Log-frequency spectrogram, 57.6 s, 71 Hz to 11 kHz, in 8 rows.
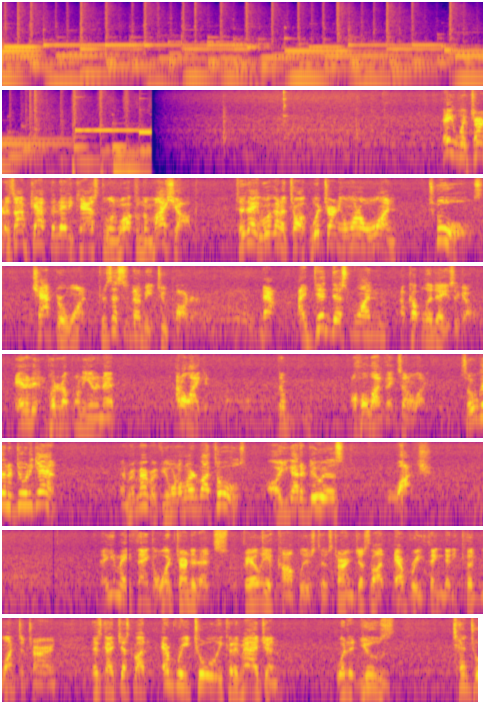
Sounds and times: Speech: 0:13.8 - 0:24.6, 0:25.5 - 0:30.6, 0:31.4 - 0:32.0, 0:33.0 - 0:36.9, 0:37.8 - 0:41.2, 0:41.9 - 0:42.6, 0:44.8 - 0:54.7, 0:55.5 - 0:56.4, 0:57.2 - 0:57.6.

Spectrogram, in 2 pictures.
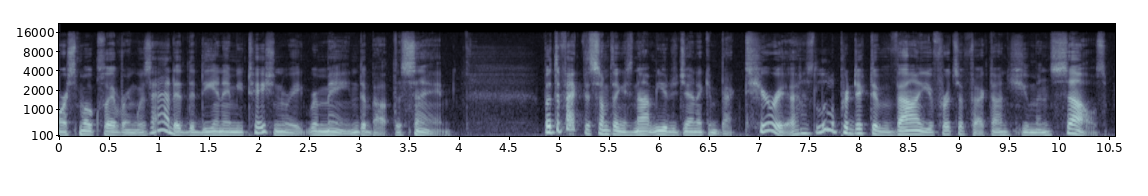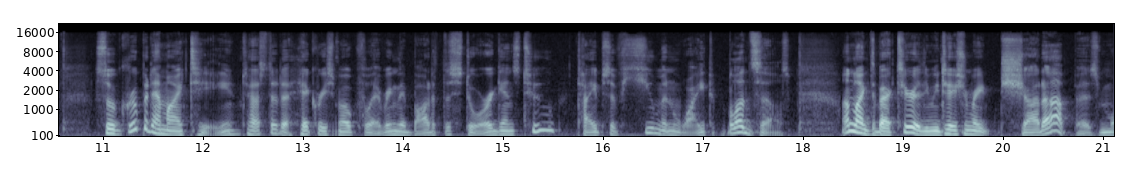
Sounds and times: Speech: 0:00.0 - 0:04.0, 0:04.8 - 0:21.1.

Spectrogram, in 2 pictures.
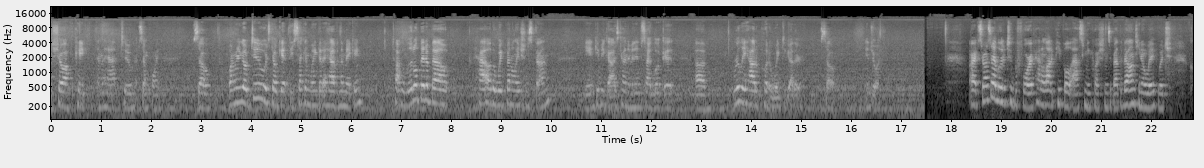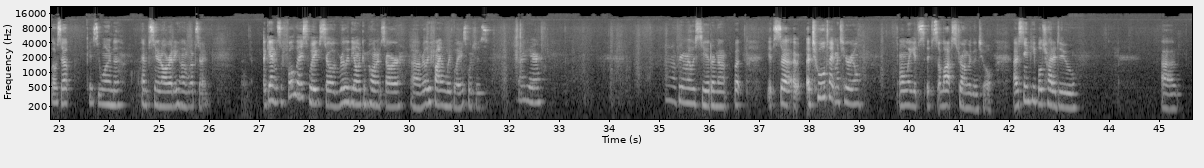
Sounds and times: Speech: 0:00.0 - 0:02.2, 0:02.8 - 0:10.0, 0:10.7 - 0:16.7, 0:18.4 - 0:26.0, 0:27.1 - 0:32.7, 0:35.1 - 0:39.1, 0:39.8 - 0:43.4, 0:45.0 - 0:45.5.

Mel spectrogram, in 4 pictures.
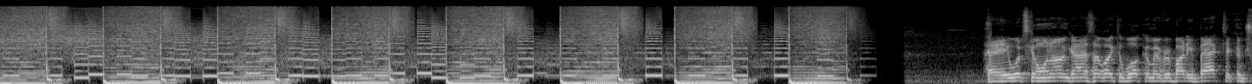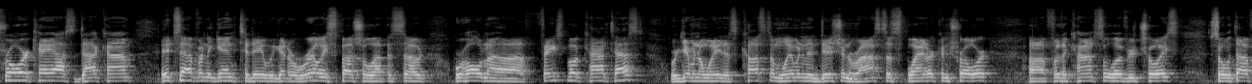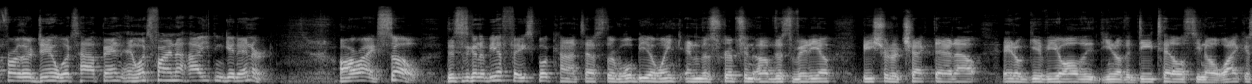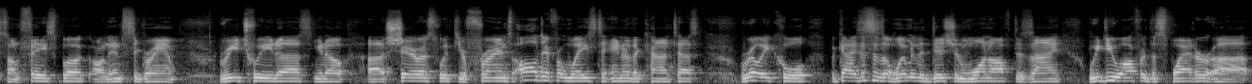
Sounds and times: Speech: 0:09.8 - 0:27.8, 0:28.4 - 0:50.0.

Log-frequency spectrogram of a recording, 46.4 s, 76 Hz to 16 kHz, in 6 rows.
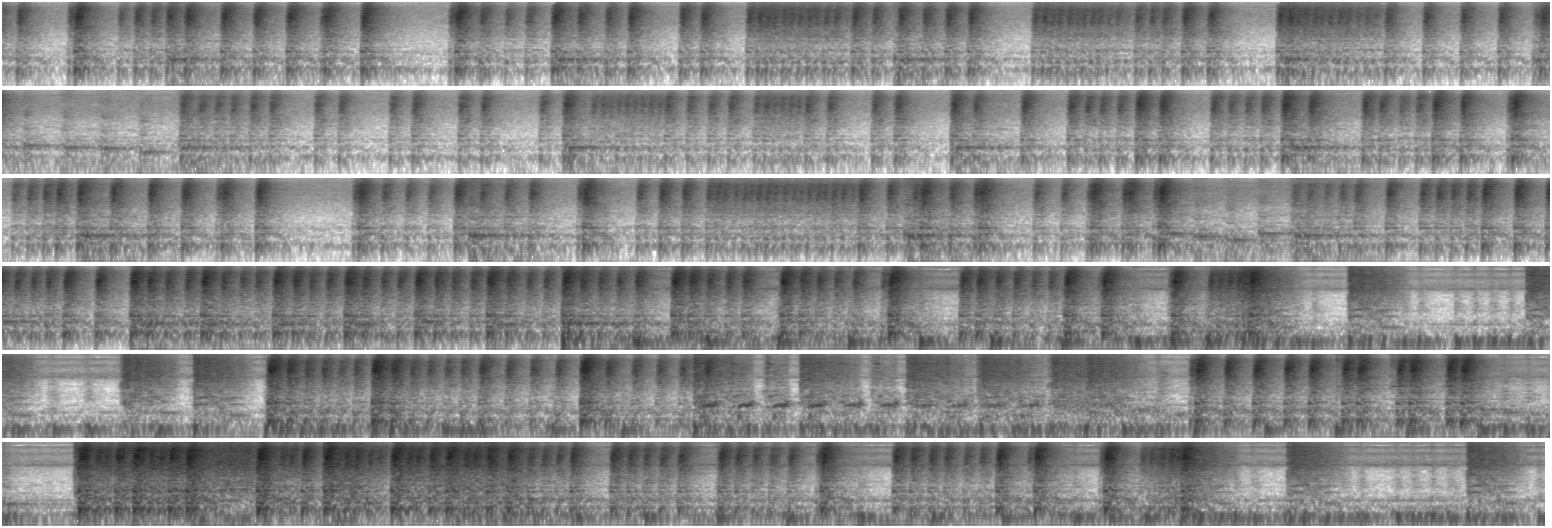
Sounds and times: Drum roll: 0:00.0 - 0:46.4.

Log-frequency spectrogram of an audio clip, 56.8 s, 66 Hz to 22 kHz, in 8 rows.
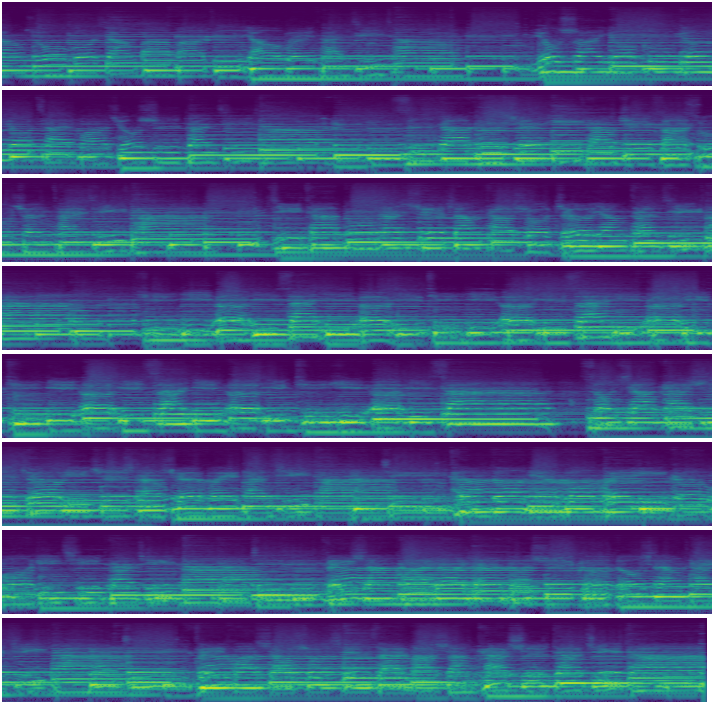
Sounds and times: Strum: 0:00.0 - 0:56.7.

